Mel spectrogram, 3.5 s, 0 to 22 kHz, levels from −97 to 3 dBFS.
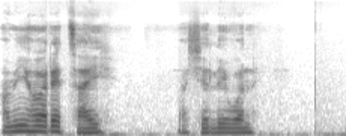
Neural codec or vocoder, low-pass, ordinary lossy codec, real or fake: vocoder, 44.1 kHz, 128 mel bands every 256 samples, BigVGAN v2; none; none; fake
